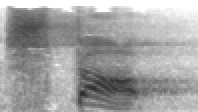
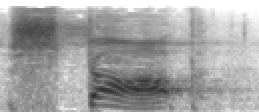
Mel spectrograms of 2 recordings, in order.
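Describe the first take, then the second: First: It is said forcefully, with strong emphasis. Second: It is said calmly, without extra force.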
